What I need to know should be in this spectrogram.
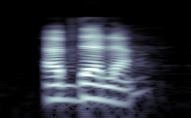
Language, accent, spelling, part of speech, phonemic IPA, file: French, France, Abdallah, proper noun, /ab.da.la/, LL-Q150 (fra)-Abdallah.wav
- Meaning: Abdallah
